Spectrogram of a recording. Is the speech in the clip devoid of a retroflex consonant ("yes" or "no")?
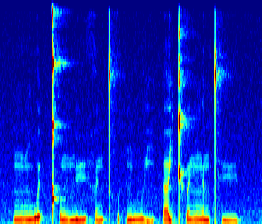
yes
